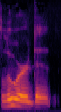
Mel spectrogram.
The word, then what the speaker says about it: Lourdes: Our Lady of Lourdes. – Lourdes. It's French.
